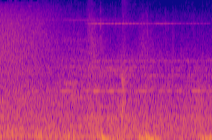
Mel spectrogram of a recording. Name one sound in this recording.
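A heavy thud sounds as a figure lands after a drop.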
